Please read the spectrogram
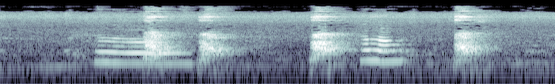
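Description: Chihuahua barking: a drawn-out whining note, then a string of about five short, sharp, high-pitched barks.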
